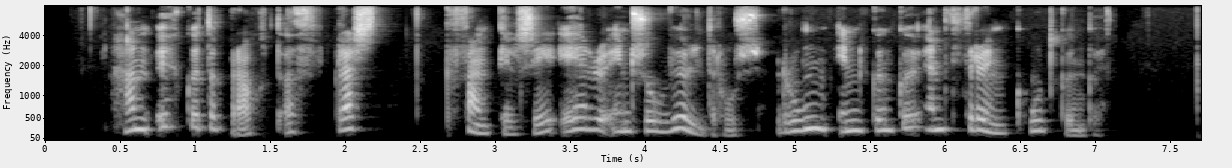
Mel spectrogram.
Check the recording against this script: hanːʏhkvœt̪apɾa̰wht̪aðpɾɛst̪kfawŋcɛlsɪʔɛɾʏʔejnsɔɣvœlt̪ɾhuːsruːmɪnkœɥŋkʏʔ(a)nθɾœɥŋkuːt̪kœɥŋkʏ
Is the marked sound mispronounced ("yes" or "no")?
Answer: yes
